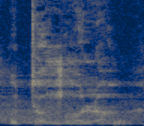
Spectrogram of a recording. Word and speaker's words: Dombolo: That's pronounced as Dombolo.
